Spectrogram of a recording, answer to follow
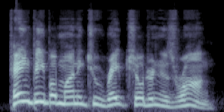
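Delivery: "paying people money" hit high and loud, then driving through to "wrong"; emphatic. Real, not acted. Host spelling out a moral line to viewers, emphatic. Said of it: "how much more emphatic I can get".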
